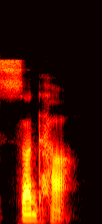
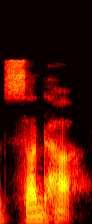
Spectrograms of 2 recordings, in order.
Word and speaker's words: saddha: And the particular power to talk about is Sadha. Sadha. So even that is sounds like a powerful word, Sadha, which is spelt S-A-D-D-H-A,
